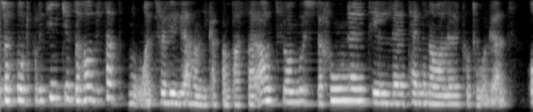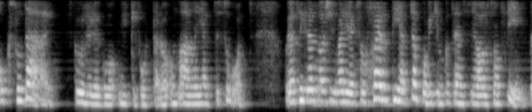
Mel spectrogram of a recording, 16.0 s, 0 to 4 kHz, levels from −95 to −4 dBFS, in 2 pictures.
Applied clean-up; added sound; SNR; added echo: neural mask model DeepFilterNet 3.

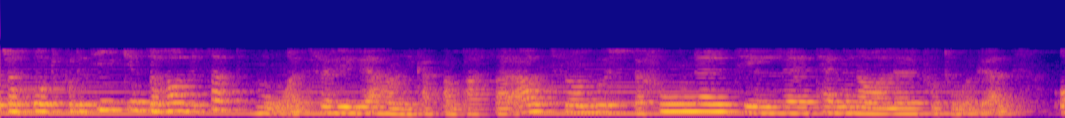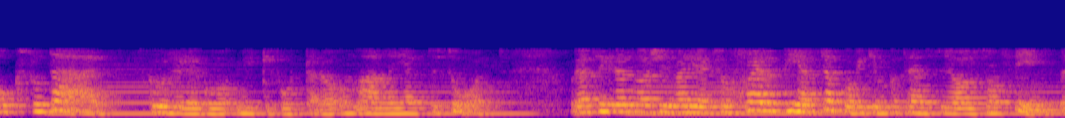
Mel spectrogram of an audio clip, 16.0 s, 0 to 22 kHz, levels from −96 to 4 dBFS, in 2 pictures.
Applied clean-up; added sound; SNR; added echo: none; Wind instrument, woodwind instrument; 12 dB; reverberation time 0.6 s.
